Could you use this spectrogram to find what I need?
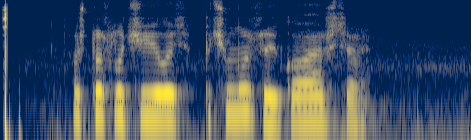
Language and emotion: Russian, sad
